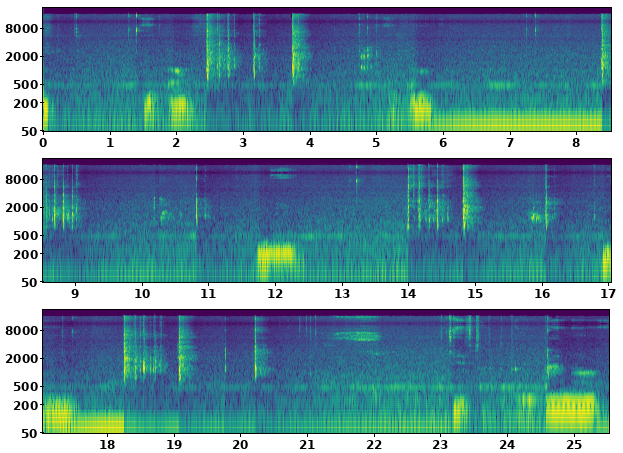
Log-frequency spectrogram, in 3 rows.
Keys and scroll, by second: 0.2 space, 2.6 BackSpace, 3.3 BackSpace, 5.1 -, 8.5 BackSpace, 14.2 BackSpace, 16.2 -, 18.4 BackSpace, 20.4 -, 24.8 Up.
